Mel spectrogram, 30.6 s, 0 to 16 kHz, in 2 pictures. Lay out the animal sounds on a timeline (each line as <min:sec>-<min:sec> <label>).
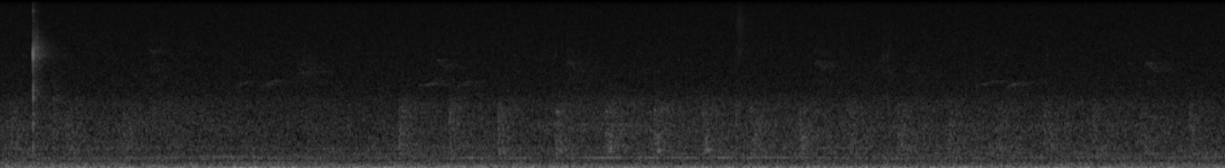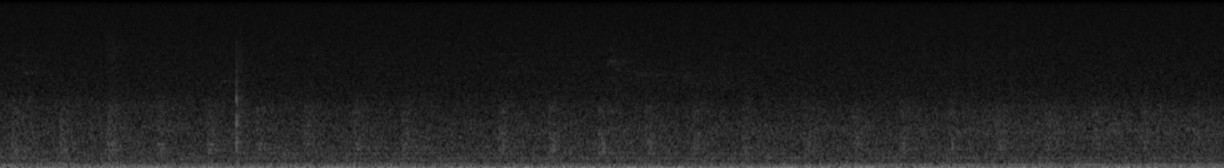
0:02.9-0:04.1 Tufted Titmouse (Baeolophus bicolor)
0:05.1-0:06.2 Tufted Titmouse (Baeolophus bicolor)
0:06.9-0:07.5 Yellow-bellied Sapsucker (Sphyrapicus varius)
0:10.0-0:10.4 Yellow-bellied Sapsucker (Sphyrapicus varius)
0:11.9-0:12.9 Tufted Titmouse (Baeolophus bicolor)
0:14.1-0:14.6 Yellow-bellied Sapsucker (Sphyrapicus varius)
0:22.8-0:23.3 Yellow-bellied Sapsucker (Sphyrapicus varius)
